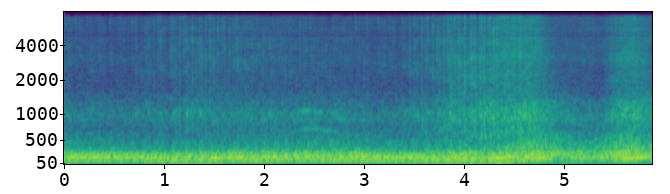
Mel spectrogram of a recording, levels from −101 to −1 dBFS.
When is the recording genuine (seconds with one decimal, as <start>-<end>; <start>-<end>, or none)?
none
